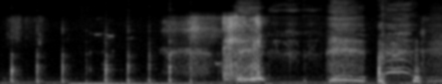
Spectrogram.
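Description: Two men laughing: a quick run of short breathy pulses, then two louder wheezing bursts of laughter, about two seconds in and near the end.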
